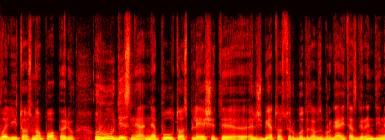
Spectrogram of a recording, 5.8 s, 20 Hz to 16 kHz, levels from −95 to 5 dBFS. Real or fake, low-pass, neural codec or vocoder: real; 14.4 kHz; none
